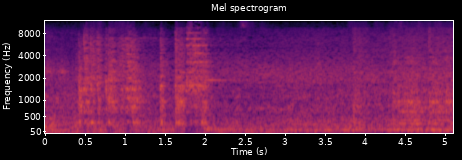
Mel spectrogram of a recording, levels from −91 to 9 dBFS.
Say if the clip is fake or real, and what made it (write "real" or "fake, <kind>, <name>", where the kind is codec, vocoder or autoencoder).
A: real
